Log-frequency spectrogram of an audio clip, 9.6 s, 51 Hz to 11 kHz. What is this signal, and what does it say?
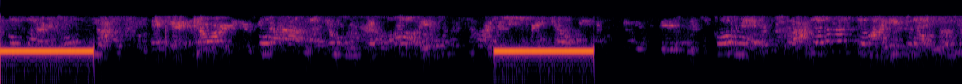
Ringback tone (Europe, 425 Hz), with speech.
